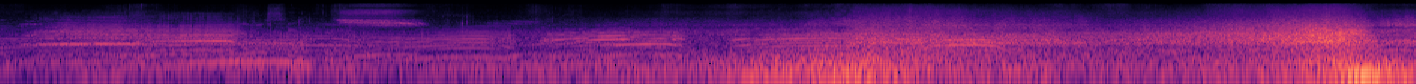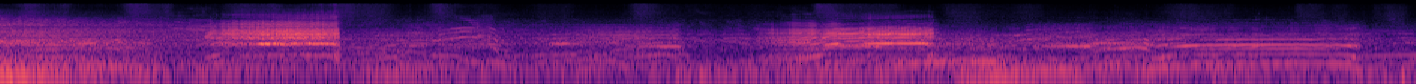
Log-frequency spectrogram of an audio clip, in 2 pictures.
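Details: Several cows mooing, overlapping harmonic calls, some low and steady, others higher and arching, with a broad noisy rush midway that swells and fades.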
